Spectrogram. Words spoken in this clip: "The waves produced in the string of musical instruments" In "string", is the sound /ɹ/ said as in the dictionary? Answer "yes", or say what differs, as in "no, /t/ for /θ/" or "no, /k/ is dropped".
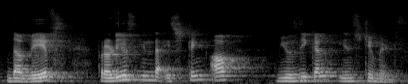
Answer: no, /ɹ/ is dropped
